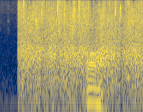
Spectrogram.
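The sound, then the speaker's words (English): Steady rain drums on the roof of an RV, a dense, even patter that starts abruptly and continues without pause, with a brief low tonal hum near the middle. “Rain on the roof of your RV is a wonderful sound.”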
